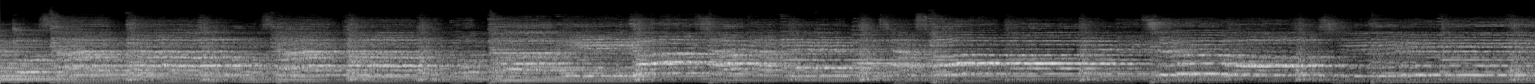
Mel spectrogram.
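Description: Congregational worship singing: women worship leaders sing a Korean praise song into microphones over keyboard and guitar, with many voices joining in. The sung lines are long and held.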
